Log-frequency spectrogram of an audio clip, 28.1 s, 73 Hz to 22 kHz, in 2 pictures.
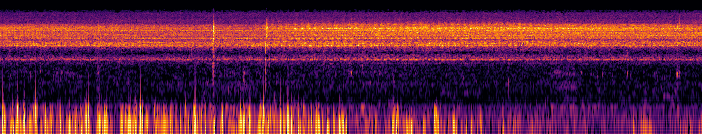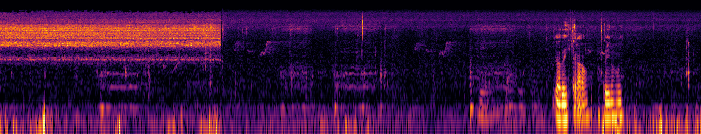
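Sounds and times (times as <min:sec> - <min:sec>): insects droning: 0:00.0 - 0:28.0
wind buffeting microphone: 0:00.0 - 0:28.0
faint chirps: 0:00.8 - 0:21.6.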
